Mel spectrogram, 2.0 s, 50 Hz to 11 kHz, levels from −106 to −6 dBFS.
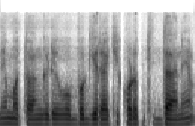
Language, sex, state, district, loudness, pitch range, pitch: Kannada, male, Karnataka, Koppal, -21 LUFS, 125-130 Hz, 125 Hz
